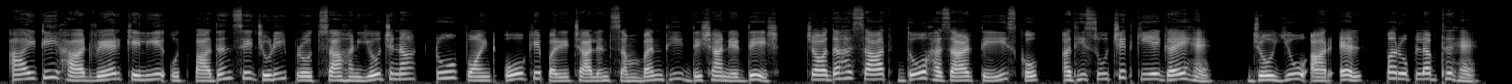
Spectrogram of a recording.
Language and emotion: Hindi, neutral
